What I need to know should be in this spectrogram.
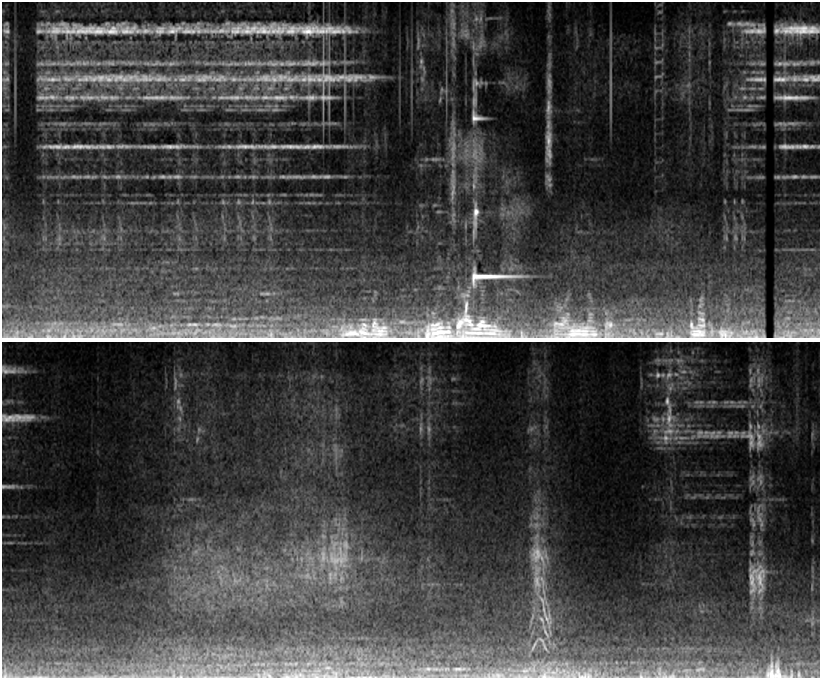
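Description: Bright game chimes and pops play from a phone.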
